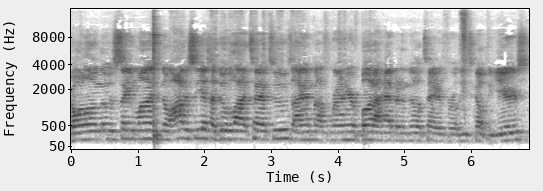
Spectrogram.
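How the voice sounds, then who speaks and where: Loud and delivered at a very fast pace with an American accent, the speech comes through noticeable background noise and audible room echo. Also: man. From Washington DC area. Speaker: comedian. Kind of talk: stand-up. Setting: stage with audience.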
